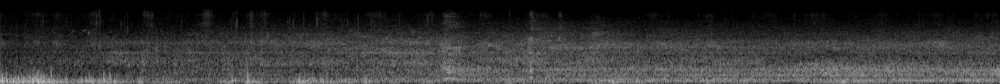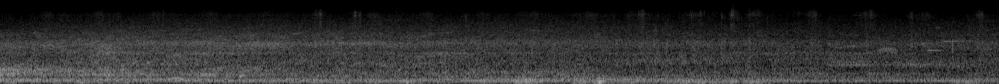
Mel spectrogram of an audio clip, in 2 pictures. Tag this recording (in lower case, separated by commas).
rail transport, train, vehicle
